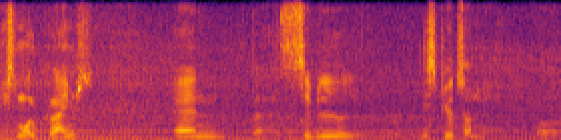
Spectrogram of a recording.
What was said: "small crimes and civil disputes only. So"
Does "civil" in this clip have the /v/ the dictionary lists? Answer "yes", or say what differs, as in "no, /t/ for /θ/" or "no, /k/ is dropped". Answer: no, /b/ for /v/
